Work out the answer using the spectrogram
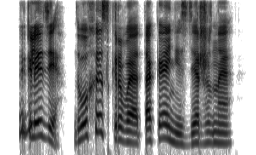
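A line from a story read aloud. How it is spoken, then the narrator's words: Chuckling remark. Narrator (Russian): Хохотнул кто-то сбоку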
